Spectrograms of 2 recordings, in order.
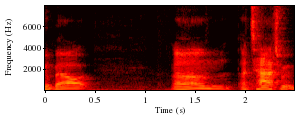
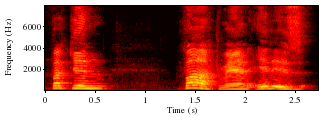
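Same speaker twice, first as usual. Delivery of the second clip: real exasperated outburst; 6 semitones higher, 8 dB louder, slower than usual. Real, not acted. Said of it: "own reaction to scene".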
